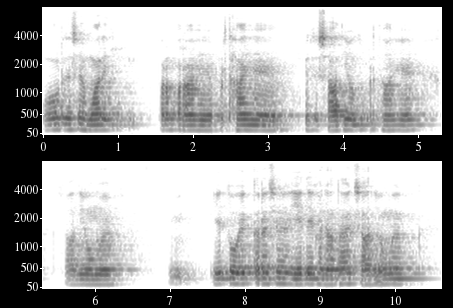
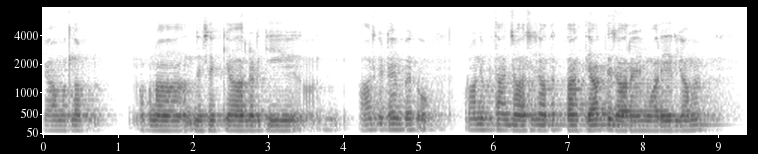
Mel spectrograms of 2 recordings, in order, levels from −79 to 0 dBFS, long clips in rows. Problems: none marked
